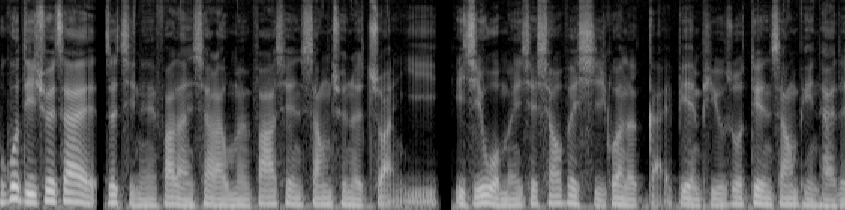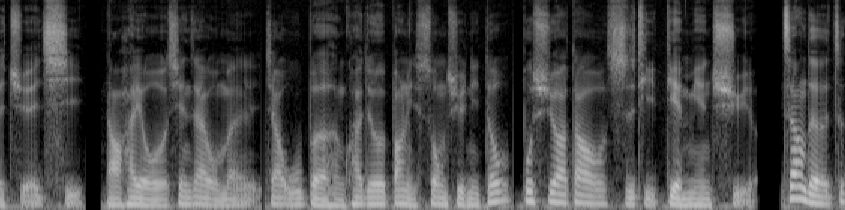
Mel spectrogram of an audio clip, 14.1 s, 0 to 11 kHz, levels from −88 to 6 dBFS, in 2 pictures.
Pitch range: 90-115 Hz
